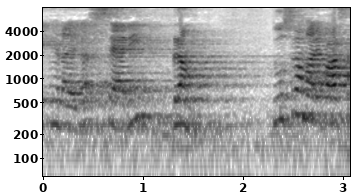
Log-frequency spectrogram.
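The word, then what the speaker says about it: cerebrum: इसको हम कैसे प्रोनाउंस करेंगे? ये कहलाएगा सेरिब्रम।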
